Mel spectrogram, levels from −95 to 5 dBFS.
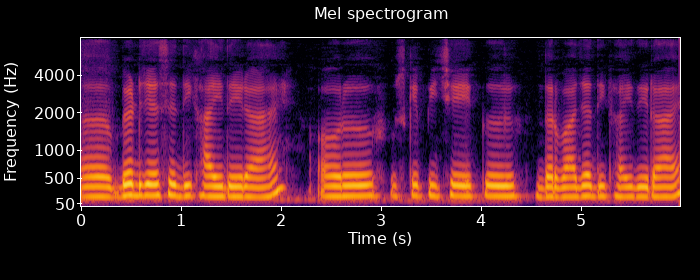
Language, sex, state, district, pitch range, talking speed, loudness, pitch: Hindi, female, Uttarakhand, Tehri Garhwal, 175-190 Hz, 160 wpm, -15 LUFS, 185 Hz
